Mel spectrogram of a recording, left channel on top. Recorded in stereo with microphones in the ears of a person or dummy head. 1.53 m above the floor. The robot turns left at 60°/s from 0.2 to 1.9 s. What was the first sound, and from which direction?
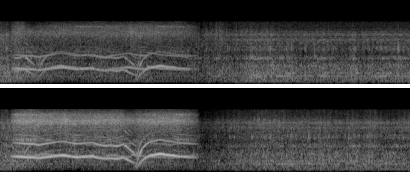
Only background noise.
